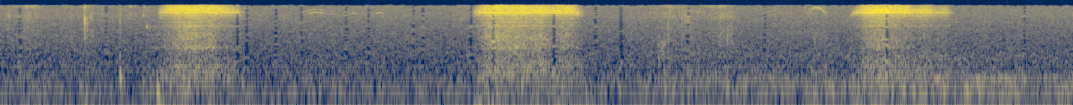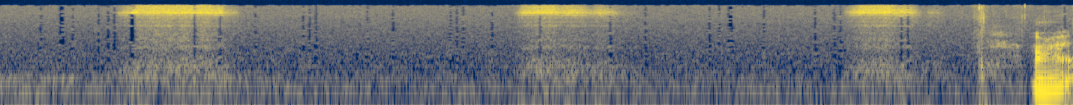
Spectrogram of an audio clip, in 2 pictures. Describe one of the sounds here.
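A man breathes out slowly and deeply, close by, every couple of seconds.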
